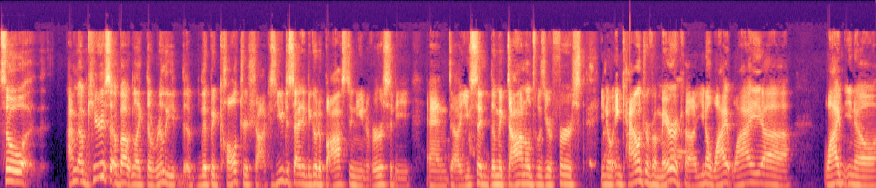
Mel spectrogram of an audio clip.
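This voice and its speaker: A somewhat breathy, fairly high male voice with a Midwestern accent, fairly even in intonation, at a moderate pace. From Minnesota, US. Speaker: YouTube interviewer. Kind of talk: casual interview.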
